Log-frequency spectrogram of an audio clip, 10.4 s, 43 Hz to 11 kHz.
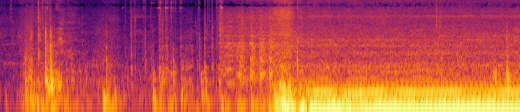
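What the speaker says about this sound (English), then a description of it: "let me go ahead and start the car up for you." Keys jangle and clatter close by, then a Porsche 944 engine cranks, catches and settles into a loud, steady low rumbling idle that holds for several seconds, with no talk.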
